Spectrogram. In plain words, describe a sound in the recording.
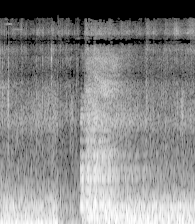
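A magic portal whooshes and hums.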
